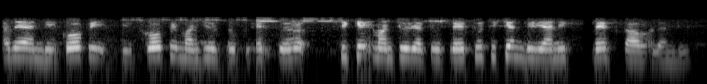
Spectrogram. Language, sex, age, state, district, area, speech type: Telugu, female, 45-60, Andhra Pradesh, Chittoor, rural, conversation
